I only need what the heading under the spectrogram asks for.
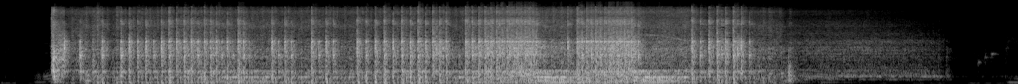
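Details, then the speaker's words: Land Rover 300Tdi diesel fitted to a Ferguson TE20 tractor, turbo not piped up so naturally aspirated, first start on ether; harsh rattling clatter picks up, runs about seven seconds then dies; fires on starting fluid. "so no turbo so it's just a quick see if she'll she'll run on a bit of ether and let's see what happens"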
